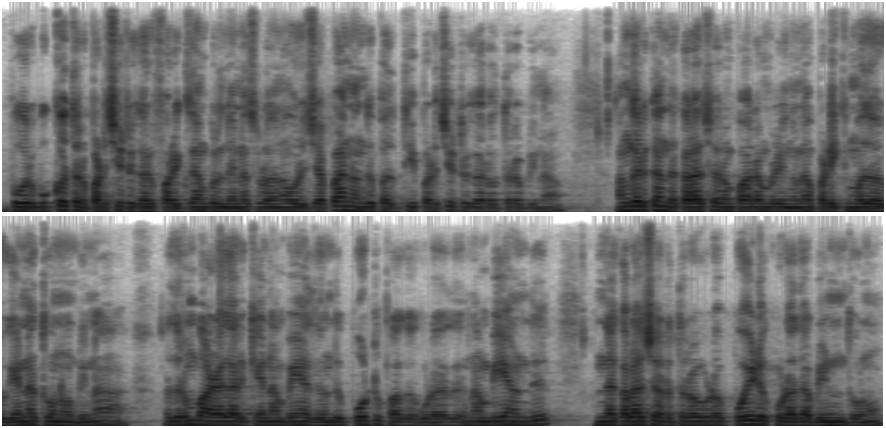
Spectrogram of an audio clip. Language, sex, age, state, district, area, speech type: Tamil, male, 18-30, Tamil Nadu, Viluppuram, rural, spontaneous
